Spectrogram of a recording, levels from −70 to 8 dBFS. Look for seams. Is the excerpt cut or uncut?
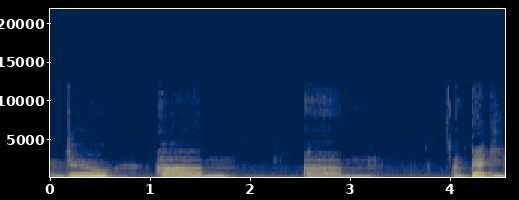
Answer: uncut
